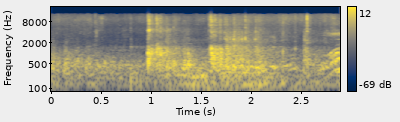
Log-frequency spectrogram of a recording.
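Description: Pins clatter as a ball strikes them.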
